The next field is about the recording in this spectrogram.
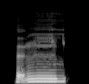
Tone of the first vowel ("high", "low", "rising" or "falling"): high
